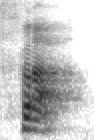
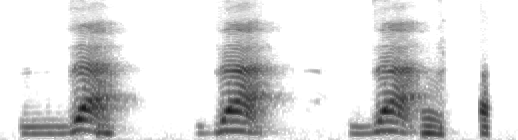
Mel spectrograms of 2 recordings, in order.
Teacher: huruf za itu diusahakan tidak ada angin. Diusahakan tertekan. Anginnya itu tidak hembus, tapi ada za gitu, tapi bukan hembusan seperti sa.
